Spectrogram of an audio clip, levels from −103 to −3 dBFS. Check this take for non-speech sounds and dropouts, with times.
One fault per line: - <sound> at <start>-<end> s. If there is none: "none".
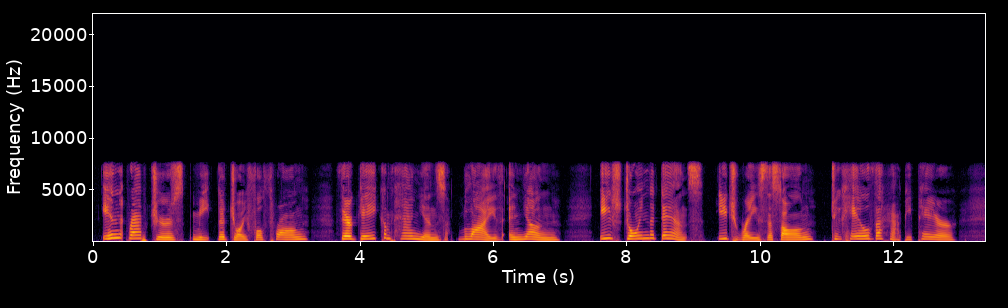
none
